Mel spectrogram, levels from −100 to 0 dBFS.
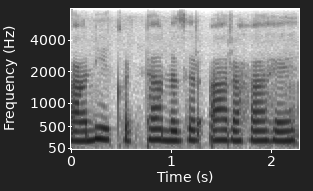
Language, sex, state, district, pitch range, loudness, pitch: Hindi, female, Bihar, Kishanganj, 205-220 Hz, -17 LUFS, 210 Hz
